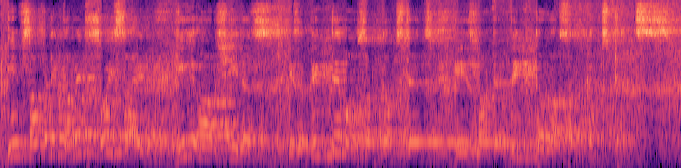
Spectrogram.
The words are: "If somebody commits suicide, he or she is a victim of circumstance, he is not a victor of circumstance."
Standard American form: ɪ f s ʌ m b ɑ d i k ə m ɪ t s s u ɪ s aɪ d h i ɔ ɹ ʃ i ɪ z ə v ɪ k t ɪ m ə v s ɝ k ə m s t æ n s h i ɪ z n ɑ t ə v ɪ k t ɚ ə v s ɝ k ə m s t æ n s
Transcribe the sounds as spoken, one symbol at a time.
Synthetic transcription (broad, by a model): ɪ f s ʌ m b ɑ d i k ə m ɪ t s s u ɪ s aɪ d h i ɔ ɹ ʃ i ɪ z ə v ɪ k t ɪ m ə v s ɝ k ə m s t æ n s h i ɪ z n ɑ t ə v ɪ k t ɚ ə v s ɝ k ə m s t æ n s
